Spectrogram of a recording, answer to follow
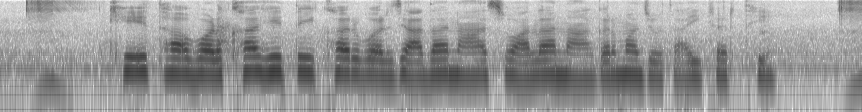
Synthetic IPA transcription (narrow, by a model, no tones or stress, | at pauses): kʰeːt̪ʰaʋɐɽkʰaɦeːt̪ekʰəɾʋəɾd͡ʒjaːd̪anaːsʋaːlanaːɡəɾmãd͡ʒoːt̪aːikəɾt̪ʰiː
